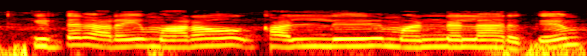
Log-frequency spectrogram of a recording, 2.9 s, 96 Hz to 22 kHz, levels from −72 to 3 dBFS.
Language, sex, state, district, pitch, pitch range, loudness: Tamil, female, Tamil Nadu, Kanyakumari, 250 Hz, 235-260 Hz, -14 LUFS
